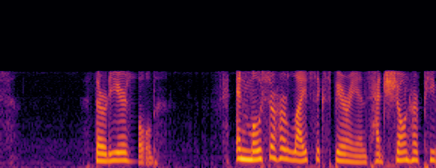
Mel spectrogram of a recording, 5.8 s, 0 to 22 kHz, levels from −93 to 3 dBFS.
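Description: From 1.74 to 2.97 s, just before "and most of her", the speech breaks up with repeated packet loss (robotic sound). Ten gaps, the longest 101 ms, are patched by extending the preceding sound, concealing about a quarter of the stretch. The result is choppy, robotic speech with pieces missing. The call path's band limit, with nothing above 4 kHz, fits a G.711 mu-law codec.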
